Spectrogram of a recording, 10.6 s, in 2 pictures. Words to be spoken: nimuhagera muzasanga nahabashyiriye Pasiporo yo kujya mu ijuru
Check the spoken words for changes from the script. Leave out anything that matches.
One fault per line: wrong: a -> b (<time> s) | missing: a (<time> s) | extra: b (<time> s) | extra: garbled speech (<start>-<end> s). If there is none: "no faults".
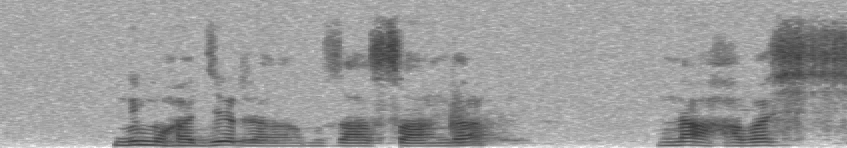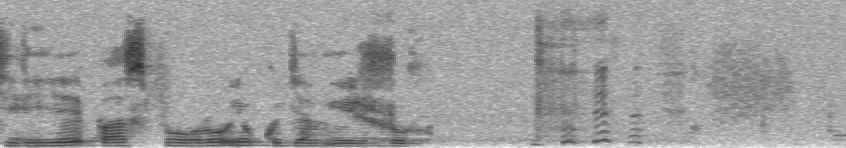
no faults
